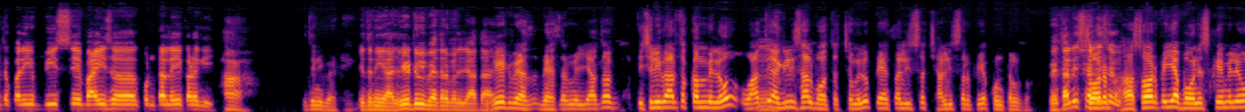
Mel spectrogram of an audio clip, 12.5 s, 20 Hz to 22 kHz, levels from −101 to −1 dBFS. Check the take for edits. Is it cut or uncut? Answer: cut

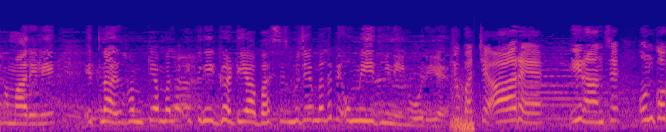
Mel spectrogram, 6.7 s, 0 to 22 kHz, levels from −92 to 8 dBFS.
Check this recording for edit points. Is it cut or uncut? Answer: cut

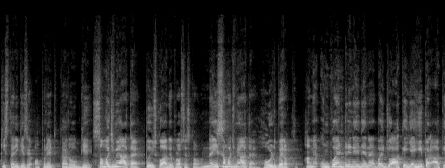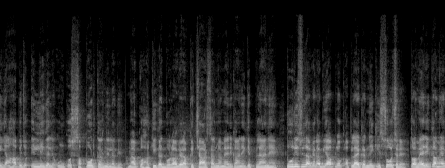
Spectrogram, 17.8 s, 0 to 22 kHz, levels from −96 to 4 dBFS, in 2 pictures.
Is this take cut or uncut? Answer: cut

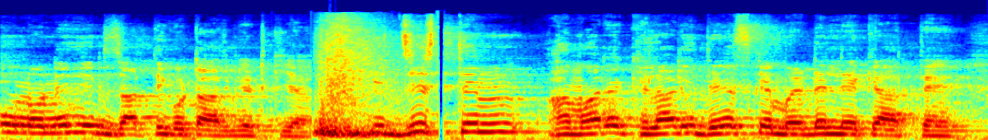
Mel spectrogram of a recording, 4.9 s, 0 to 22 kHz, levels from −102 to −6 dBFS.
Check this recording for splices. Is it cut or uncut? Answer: cut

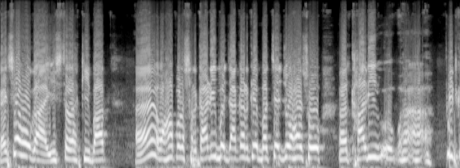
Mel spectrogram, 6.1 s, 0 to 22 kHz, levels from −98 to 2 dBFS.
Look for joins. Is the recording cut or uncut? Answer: uncut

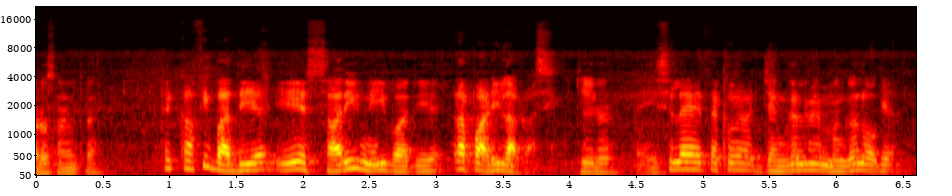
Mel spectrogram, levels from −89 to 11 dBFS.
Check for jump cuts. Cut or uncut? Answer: cut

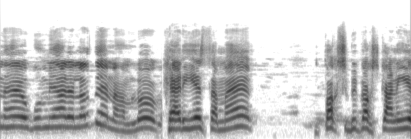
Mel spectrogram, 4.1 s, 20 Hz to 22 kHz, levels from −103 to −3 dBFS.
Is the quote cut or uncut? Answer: cut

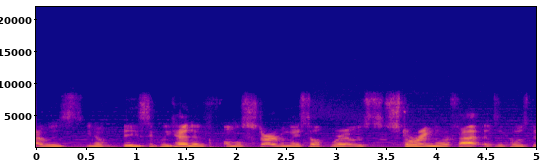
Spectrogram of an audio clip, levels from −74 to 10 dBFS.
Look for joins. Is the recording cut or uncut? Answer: uncut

